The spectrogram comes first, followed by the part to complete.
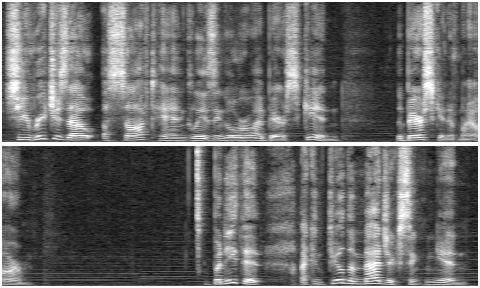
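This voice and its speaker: A man hosting a let's play, reading a visual novel aloud dramatically and commenting on it in an expressive, theatrical way. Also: on the high side, unhurried, long pauses, faint music behind.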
